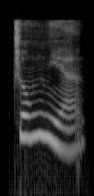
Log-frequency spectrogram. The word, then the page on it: 中年: zhōng nián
